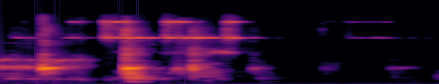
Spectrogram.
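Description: A man's voice chanting a Sanskrit prayer in short syllables, stopping about a second and a half in.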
